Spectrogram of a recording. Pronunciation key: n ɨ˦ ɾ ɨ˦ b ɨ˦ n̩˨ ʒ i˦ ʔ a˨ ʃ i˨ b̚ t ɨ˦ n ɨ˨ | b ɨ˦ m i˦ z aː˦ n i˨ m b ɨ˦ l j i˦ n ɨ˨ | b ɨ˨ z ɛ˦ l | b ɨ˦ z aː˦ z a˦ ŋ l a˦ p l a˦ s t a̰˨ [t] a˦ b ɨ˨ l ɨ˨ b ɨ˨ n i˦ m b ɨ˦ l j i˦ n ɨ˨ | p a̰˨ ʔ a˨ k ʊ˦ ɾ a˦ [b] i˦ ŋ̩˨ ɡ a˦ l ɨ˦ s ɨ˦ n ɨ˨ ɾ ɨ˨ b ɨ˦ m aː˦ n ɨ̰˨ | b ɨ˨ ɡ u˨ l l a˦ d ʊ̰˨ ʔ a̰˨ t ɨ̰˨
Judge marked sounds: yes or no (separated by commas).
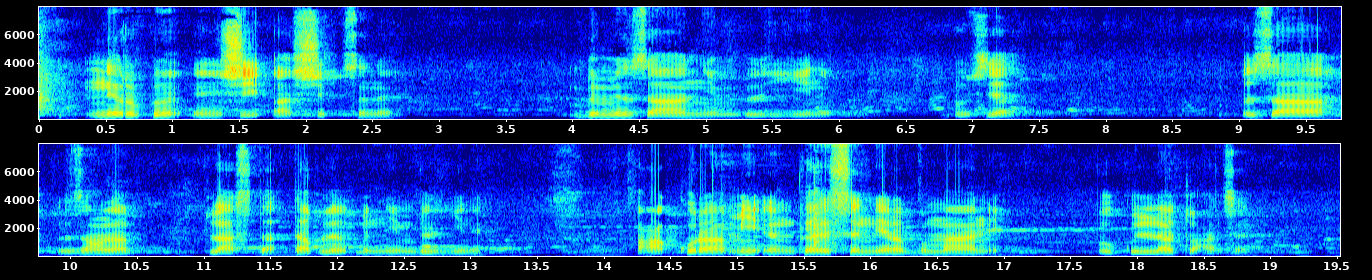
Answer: yes, no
